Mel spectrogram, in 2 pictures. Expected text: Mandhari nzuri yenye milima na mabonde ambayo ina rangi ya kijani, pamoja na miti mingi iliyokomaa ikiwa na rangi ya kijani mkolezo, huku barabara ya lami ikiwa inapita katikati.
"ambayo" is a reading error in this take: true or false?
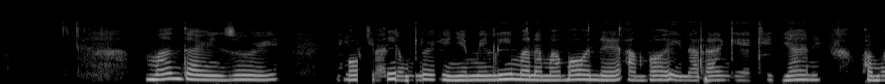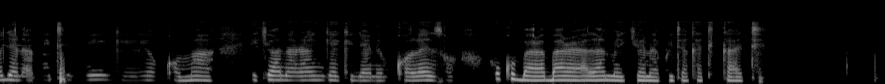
false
